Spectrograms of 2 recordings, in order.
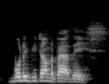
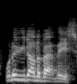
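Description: First: It is said in a calm voice. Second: It is said in an angry voice.

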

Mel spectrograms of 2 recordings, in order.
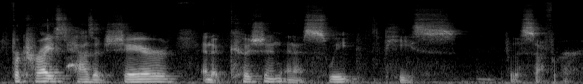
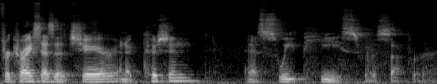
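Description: First: It is spoken in the speaker's ordinary accent. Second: It is spoken in a put-on Scottish accent. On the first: "Again, in English" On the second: "here comes a really bad Scottish accent"

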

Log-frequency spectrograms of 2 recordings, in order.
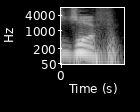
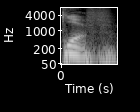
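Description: First: The word begins with a J sound. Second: The word begins with a hard G sound. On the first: This is a peanut butter brand. The speaker calls it wrong. "It's peanut butter" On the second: This is the animated image format. The speaker calls it right. "It's GIF, right?"

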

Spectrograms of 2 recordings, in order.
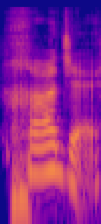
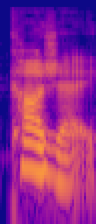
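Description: First: The name starts with a throaty kh sound. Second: The name starts with a plain k sound. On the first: "you're good" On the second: "I hedged"

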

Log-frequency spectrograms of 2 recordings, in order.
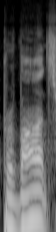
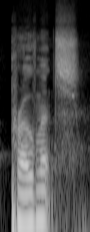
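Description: First: It is said with the standard pronunciation. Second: It is said with a Southern American pronunciation. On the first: "I guess is how you say it" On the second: "for a southern boy, I would say Provence"

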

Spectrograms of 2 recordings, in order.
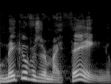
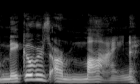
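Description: First: It sounds casually confident and relaxed. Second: It sounds possessive and territorial.

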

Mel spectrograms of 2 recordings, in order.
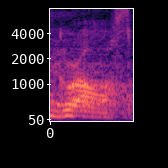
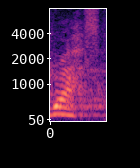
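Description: First: The vowel is long, as in Essex speech. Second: The vowel is short, as in Yorkshire speech.

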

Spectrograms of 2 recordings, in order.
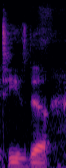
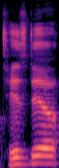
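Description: First: The first syllable sounds like 'tease'. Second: The first syllable sounds like 'tiz'. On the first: This is how the speaker says the name. "I say Teasdale" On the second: Someone else says the name this way.

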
